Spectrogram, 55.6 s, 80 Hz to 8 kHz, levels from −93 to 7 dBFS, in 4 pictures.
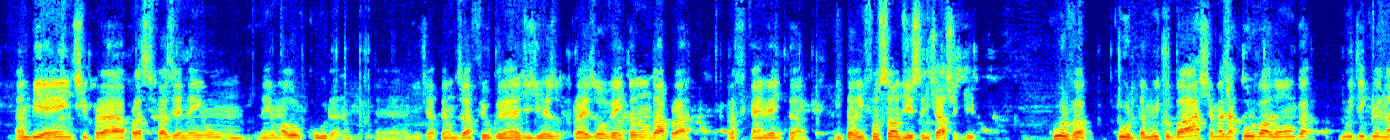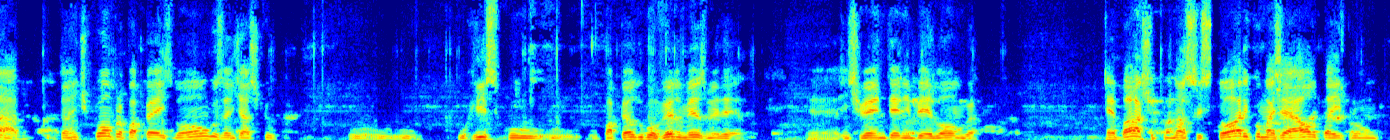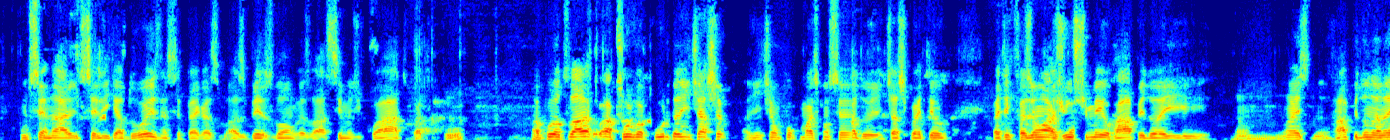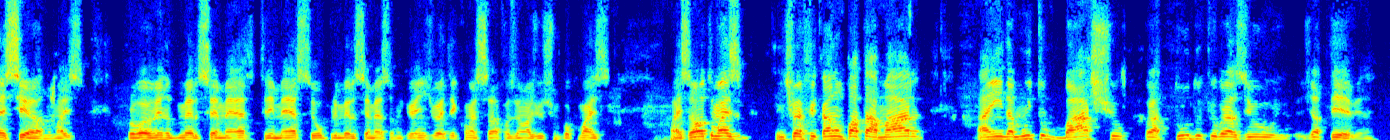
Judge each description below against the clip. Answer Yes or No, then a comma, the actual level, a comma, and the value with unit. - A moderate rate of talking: No, fast, 205 wpm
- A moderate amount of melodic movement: Yes, average, 3.9 semitones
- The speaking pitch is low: Yes, low, 125 Hz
